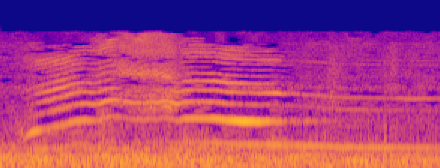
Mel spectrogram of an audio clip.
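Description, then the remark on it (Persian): A baby cries in one long, drawn-out wail that rises in pitch and then holds steady over a low, constant background rumble with no talking. “پس چرا آرام نشد؟ شاید این گریه و نارامی دلیل دیگری دارد.”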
